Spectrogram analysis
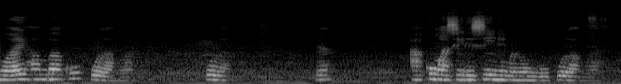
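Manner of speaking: soft, tender call to come home; gently beckoning a lost servant. Acted. God calling His servant home, soft and tender.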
